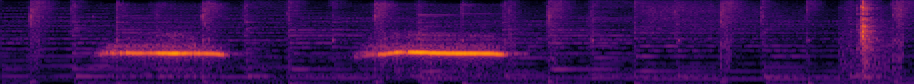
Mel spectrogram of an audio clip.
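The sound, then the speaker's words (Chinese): Someone practising whistling at bedtime because they cannot sleep: two sustained, fairly high whistled notes, each lasting about half a second, rise clearly above soft background music. No one speaks. “哦，阿奇，睡觉的时间你怎么在吹口哨？”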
